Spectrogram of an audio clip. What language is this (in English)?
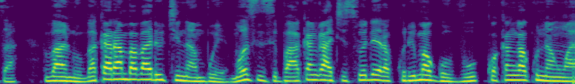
Shona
